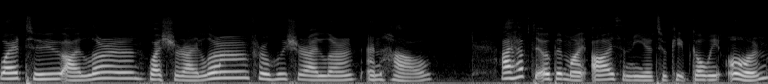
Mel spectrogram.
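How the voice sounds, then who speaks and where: Her pitch is fairly high for a woman, with ordinary pitch variation. She speaks at a fairly slow pace in a Burmese accent. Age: 20s. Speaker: artist. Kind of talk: podcast interview.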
